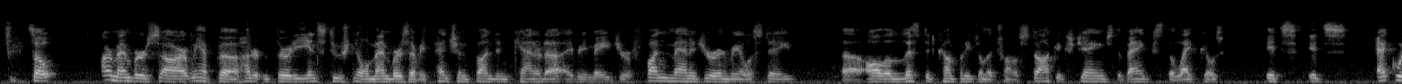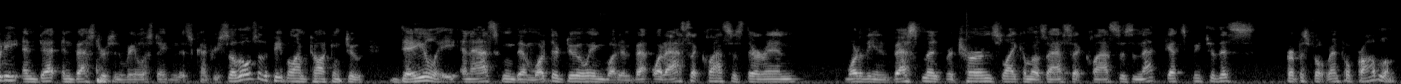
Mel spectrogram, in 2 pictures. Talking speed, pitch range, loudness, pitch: 195 wpm, 120-140 Hz, -29 LUFS, 130 Hz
